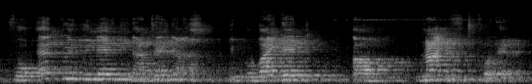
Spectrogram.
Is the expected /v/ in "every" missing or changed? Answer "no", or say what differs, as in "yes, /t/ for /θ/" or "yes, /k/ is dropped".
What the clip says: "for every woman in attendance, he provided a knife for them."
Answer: no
